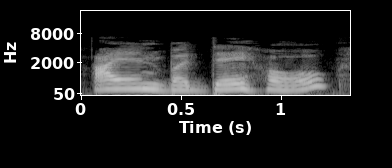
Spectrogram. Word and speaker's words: Ayanbadejo: The Baltimore Ravens, who won the Super Bowl, of course, including outspoken advocate for LGBT equality, linebacker Brendan, I never pronounce his name right, Ayanbadejo.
